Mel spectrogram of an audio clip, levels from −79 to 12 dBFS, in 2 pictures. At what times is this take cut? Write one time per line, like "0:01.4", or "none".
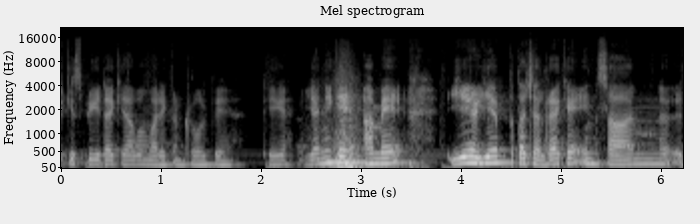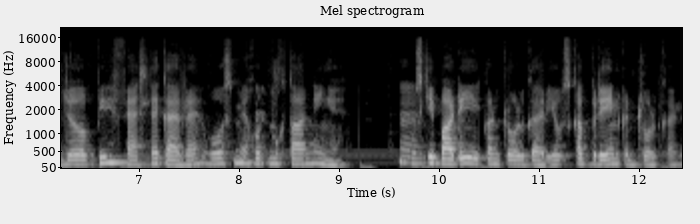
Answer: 0:02.5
